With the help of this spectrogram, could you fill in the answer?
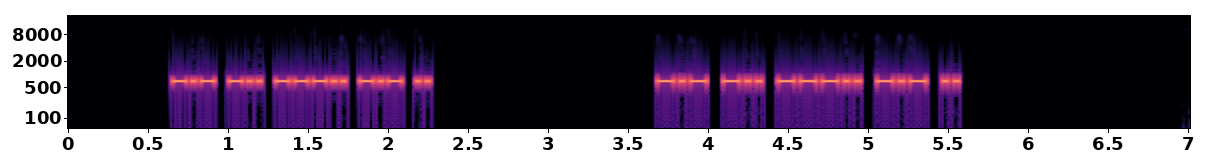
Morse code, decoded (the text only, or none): KD8KI KD8KI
